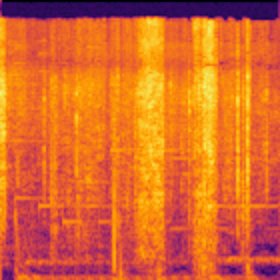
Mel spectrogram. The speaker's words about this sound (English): So here's the sandwich. It's looking good. It's in a paper pouch. It's not like a wrapper or anything. It's just a... I'm going to open up the wrapping right now.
